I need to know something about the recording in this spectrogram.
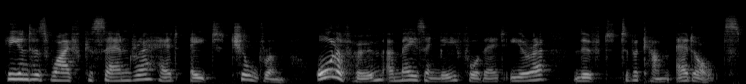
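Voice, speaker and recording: A woman giving an enthusiastic, expressive talk on a classic author, narrating like a storyteller. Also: lowish voice. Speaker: literary speaker. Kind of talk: lecture narration.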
